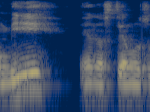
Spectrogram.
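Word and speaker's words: μῦ: outro ele é o mi O Mi Ele tem ele tá escrito mu mas é Mi né É mi isso é Mi tá é porque o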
